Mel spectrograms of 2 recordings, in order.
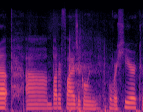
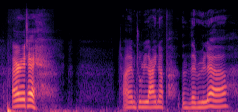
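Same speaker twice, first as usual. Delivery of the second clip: very loud, terrible put-on French accent; 5 semitones higher, 9 dB louder than usual. Crafter lining up the ruler over fabric templates: terrible French accent. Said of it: "Terrible French accent".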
